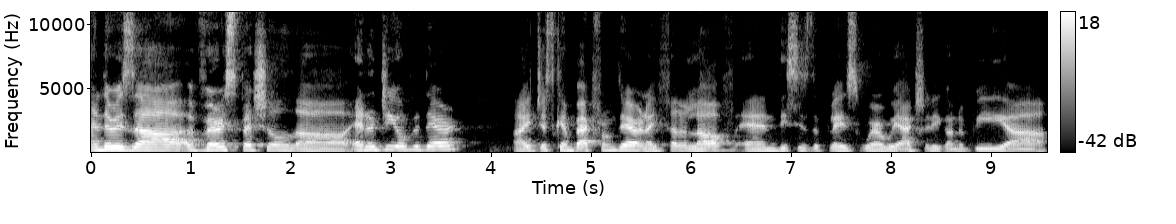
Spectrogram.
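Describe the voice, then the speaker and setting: Ordinary pitch variation at a moderate pace. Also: woman, medium pitch for a woman. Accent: French. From France. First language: French. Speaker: relationship and intimacy therapist. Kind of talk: interview. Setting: online platform.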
